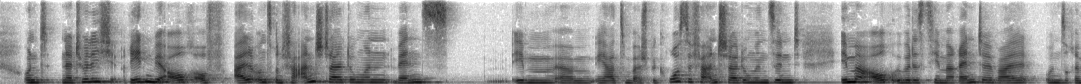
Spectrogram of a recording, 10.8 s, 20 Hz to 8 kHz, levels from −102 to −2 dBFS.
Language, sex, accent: German, female, German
